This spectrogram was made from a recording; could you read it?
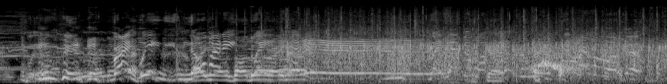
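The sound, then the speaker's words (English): A studio round of applause clapped by hand: after a few seconds of laughing voices, steady dense clapping rises and carries on to the end, with a held vocal tone and chatter over it. “so can we get a round of applause sound in there?”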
